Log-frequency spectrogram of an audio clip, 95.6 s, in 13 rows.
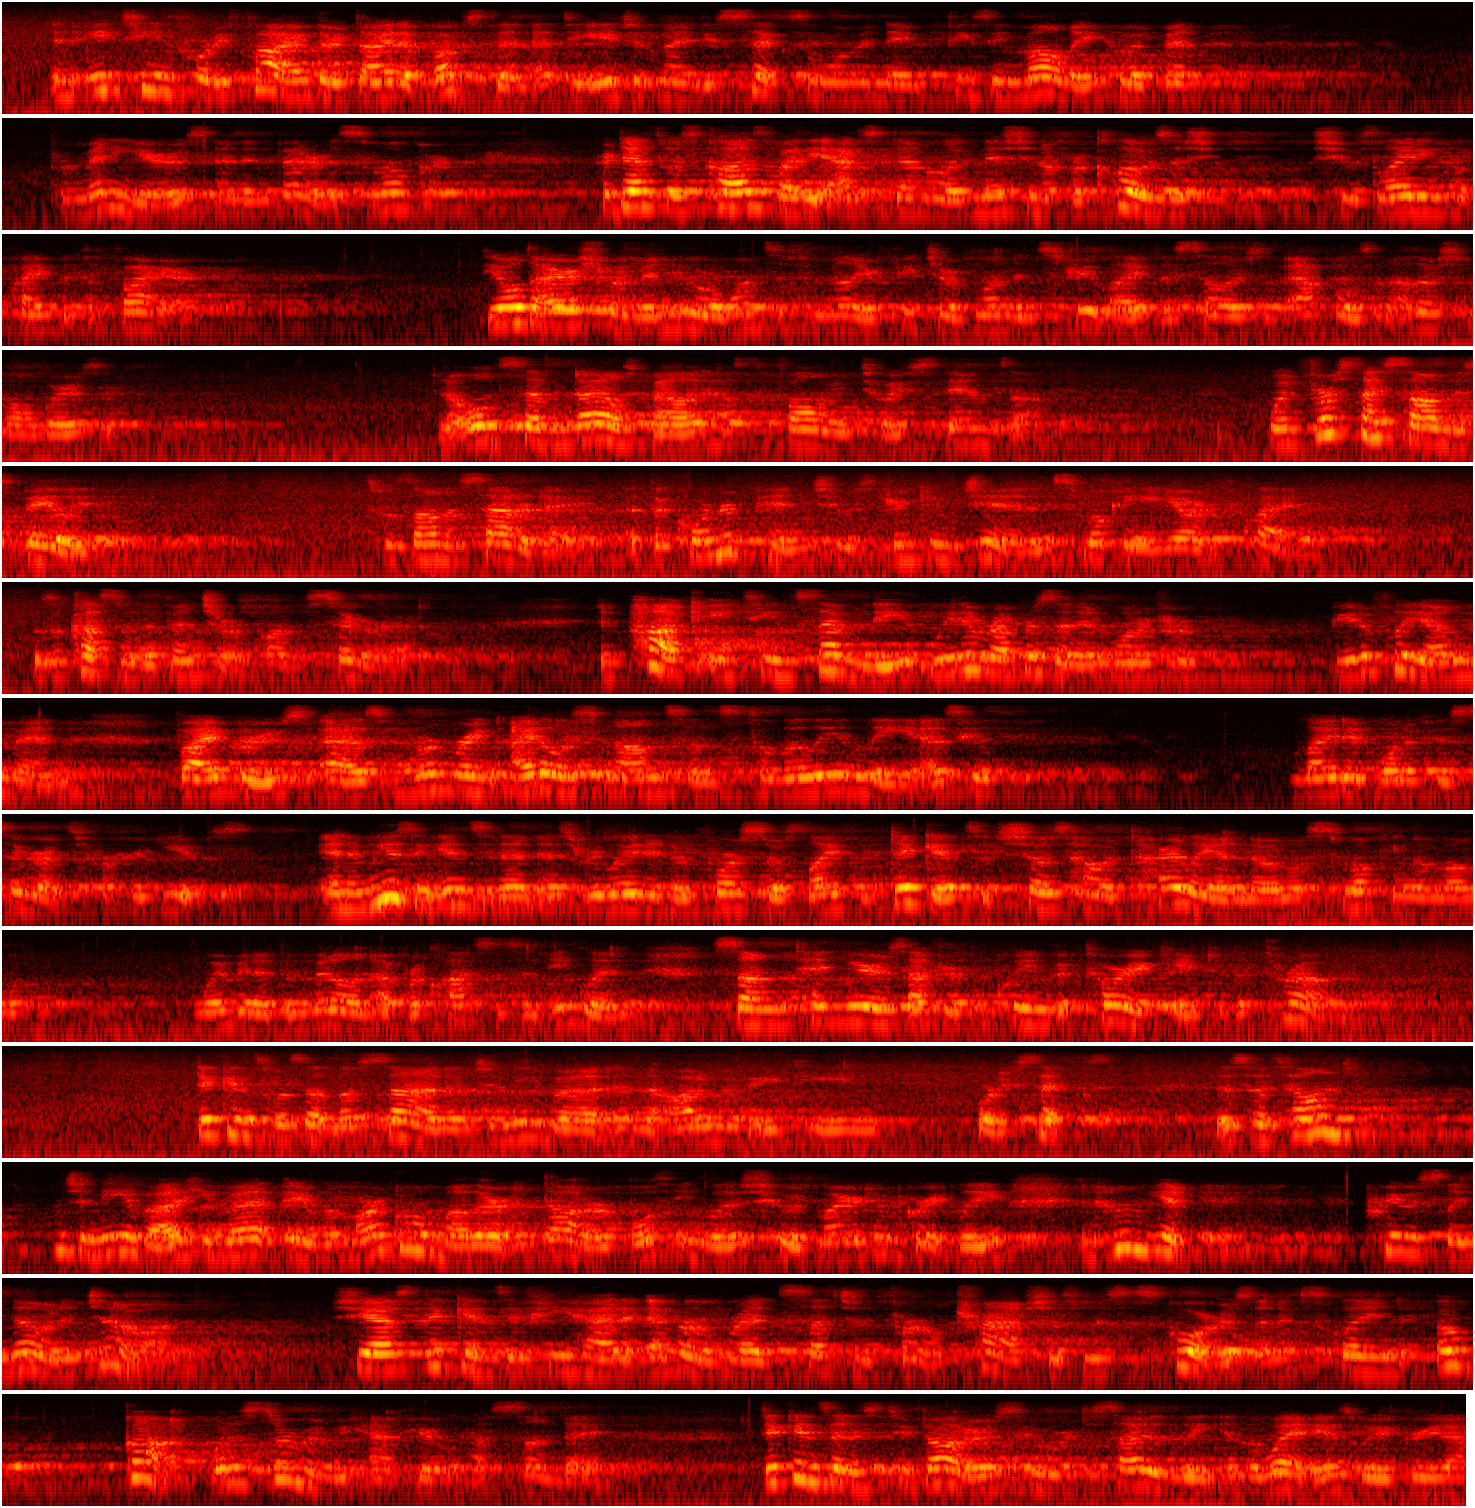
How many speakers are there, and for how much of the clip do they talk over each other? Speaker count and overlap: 1, no overlap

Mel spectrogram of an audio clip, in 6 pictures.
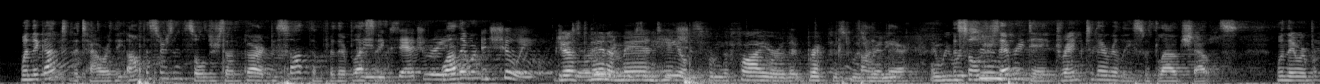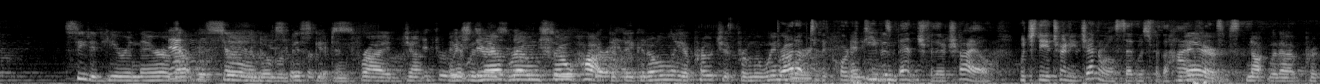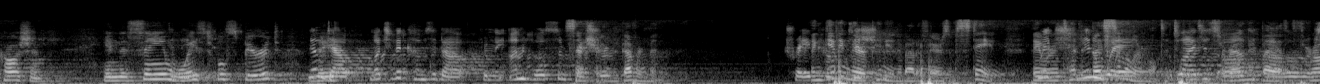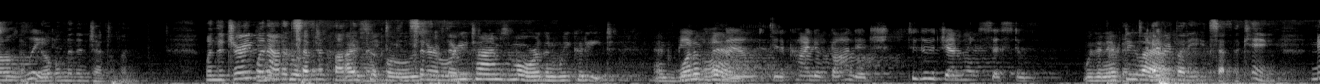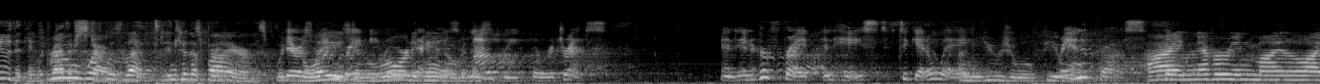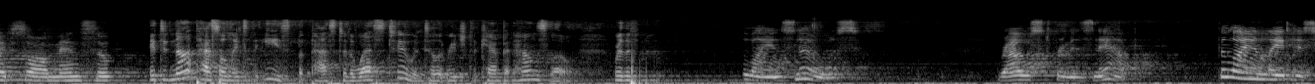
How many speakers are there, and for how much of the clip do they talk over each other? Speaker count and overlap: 3, about 37%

